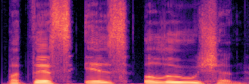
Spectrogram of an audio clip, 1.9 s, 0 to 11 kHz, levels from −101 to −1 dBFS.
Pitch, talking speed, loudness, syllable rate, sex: 125 Hz, 130 wpm, -17 LUFS, 3.9 syllables/s, male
